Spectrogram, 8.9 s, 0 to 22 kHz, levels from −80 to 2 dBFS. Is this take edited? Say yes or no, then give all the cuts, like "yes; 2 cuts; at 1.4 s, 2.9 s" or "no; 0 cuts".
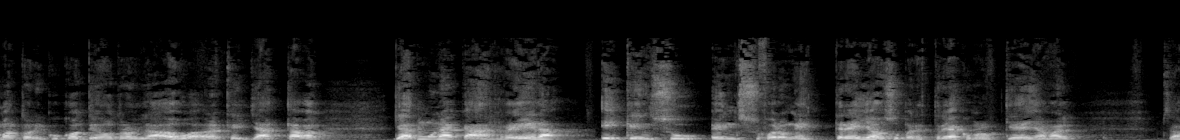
yes; 3 cuts; at 3.1 s, 4.5 s, 5.7 s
